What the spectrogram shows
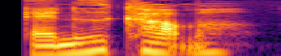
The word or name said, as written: andetkammer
